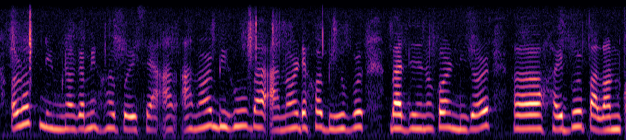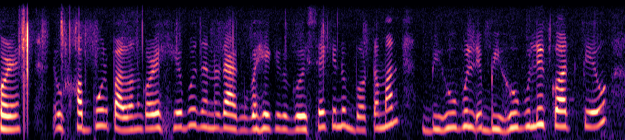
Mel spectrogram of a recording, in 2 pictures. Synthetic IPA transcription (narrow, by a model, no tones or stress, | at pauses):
ɔlɔpnimnɔɡamiɦɔjpoɹisɛʔanɔɹbiɦubaʔanɔɹdɛxɔbiɦubuɹ | bazɛnɛkɔɹnizɔɹ | hɔjbʊɹpalɔnkɔɹɛ | uxɔpːuɹpalɔnkɔɹɛxejbʊɹzɛnɛtaaɡbaɦiɡojsɛkĩntubɔɹtɔman | biɦulbiɦubulikɔatpeʊ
